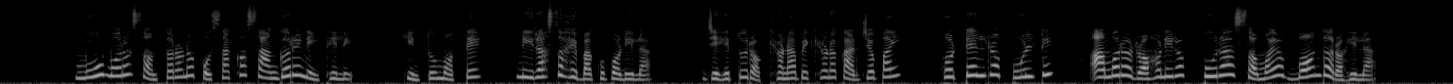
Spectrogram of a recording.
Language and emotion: Odia, sad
